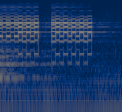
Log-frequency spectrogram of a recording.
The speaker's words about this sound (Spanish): ¿Qué es? El teléfono sonó.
